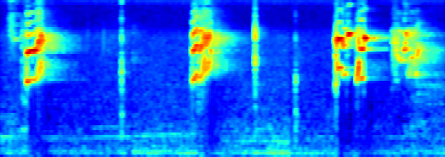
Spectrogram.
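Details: Lovebird on a training master recording: three harsh, scratchy bursts of high squawking chatter about a second apart, with faint clicks between them.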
